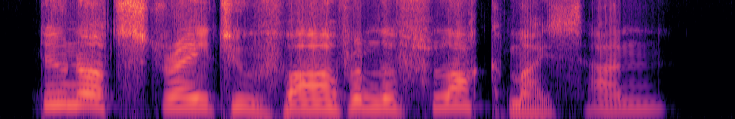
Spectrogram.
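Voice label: English male; Pirates Of The Caribbean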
